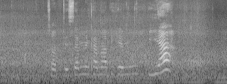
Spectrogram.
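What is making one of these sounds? A young girl calls out in a high voice.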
